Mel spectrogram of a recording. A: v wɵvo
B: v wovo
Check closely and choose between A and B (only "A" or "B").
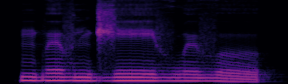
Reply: A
